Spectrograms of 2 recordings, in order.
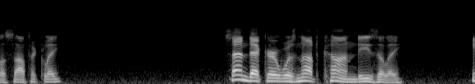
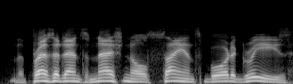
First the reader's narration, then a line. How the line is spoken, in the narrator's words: Sandecker growled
